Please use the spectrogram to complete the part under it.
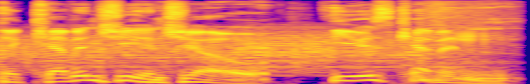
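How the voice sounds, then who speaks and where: A man's voice: medium pitch, wildly swooping pitch, a little slow. A man announcing a radio show intro in a punchy, produced style. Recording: produced intro over guitar music. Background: guitar music.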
